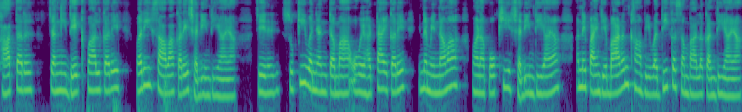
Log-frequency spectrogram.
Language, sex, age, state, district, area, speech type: Sindhi, female, 30-45, Gujarat, Junagadh, rural, spontaneous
